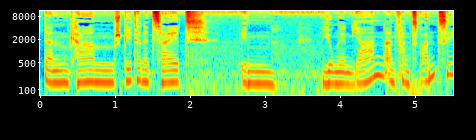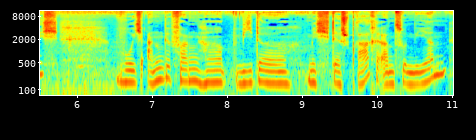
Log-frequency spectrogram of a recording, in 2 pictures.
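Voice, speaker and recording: A woman's voice: deep voice, slow pace, mellow, slight background noise. A woman who grew up in Iran and Germany, sharing personal memories as an interviewee.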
